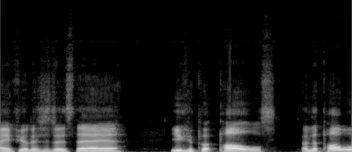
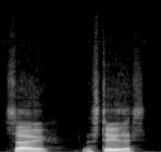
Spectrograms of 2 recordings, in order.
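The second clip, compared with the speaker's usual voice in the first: ordinary talk, nothing marked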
